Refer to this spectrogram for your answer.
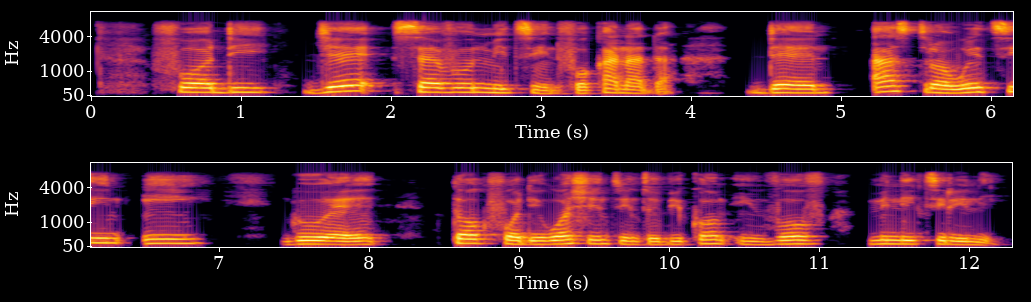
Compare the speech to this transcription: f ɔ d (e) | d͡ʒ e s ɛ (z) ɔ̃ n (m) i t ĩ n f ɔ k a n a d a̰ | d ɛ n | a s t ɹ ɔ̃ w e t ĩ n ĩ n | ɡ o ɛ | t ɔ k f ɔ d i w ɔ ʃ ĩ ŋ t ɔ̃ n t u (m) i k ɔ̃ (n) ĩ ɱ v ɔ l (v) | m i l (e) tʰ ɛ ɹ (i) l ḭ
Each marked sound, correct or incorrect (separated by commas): incorrect, incorrect, correct, incorrect, incorrect, correct, incorrect, correct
